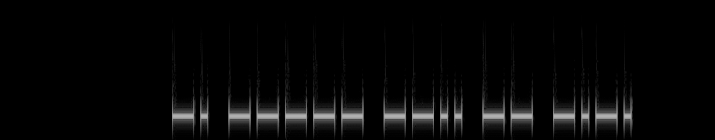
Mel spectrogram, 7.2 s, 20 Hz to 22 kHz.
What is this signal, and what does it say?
Morse code, heard as a keyed tone, about 17 wpm, 700 Hz. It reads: N0ZMC
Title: USA Call Signs - 5 Characters - Repeated 3x - 17wpm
